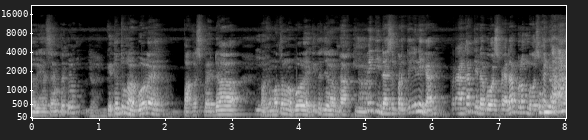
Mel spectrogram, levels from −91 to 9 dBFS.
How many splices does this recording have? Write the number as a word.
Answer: two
